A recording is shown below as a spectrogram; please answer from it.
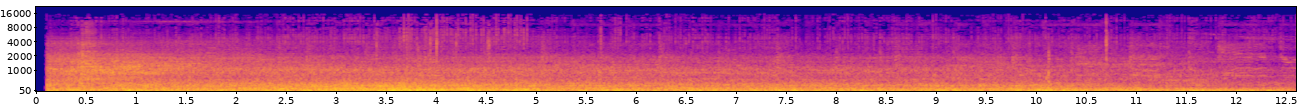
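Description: Steady low rumble of road and engine noise heard from inside a moving car as it drives along at speed.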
